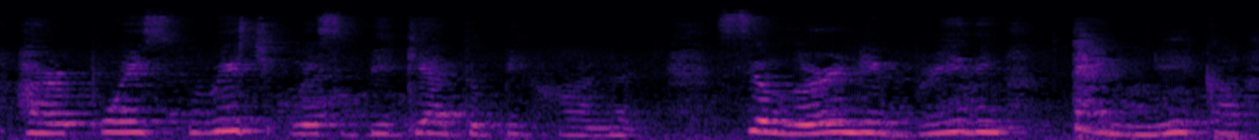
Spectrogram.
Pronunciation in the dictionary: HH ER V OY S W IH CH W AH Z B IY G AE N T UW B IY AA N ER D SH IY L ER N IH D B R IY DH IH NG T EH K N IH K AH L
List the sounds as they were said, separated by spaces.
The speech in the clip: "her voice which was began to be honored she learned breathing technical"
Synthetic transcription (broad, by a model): HH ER P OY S W IH CH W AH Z B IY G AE N T UW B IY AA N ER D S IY L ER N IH B R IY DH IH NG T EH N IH K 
